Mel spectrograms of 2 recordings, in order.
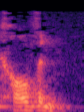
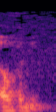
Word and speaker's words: coven: Whereas the other 3, I think they've set up their own coven. Coven, I think it's pronounced, isn't it? Like oven.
